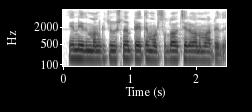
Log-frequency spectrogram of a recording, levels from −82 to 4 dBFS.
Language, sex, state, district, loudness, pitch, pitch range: Telugu, male, Andhra Pradesh, Visakhapatnam, -16 LUFS, 150 Hz, 150-155 Hz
